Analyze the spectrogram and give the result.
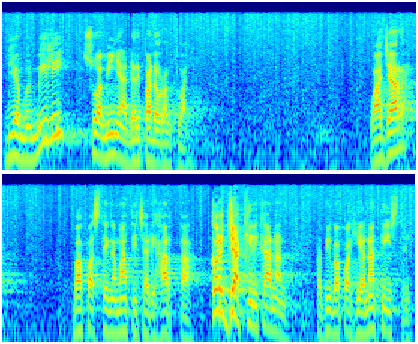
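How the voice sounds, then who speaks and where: A man giving a humorous sermon to a live audience, telling stories animatedly and leaping into loud, high exclamations. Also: sing-song, normal speed, pauses often. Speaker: Islamic preacher. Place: large hall with an audience. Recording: reverberant hall, faint background noise.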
